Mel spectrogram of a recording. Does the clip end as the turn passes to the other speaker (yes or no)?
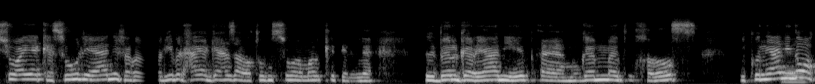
no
